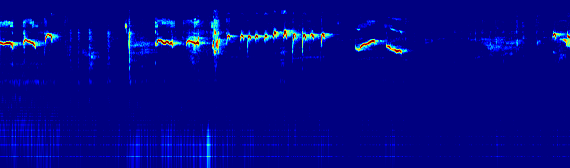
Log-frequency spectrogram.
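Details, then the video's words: A konin (Olive-backed Sunbird) singing for contest training gives piercing, wavering whistles, then a rapid trill of high repeated notes. A looping whistled slur follows before a pause and a final short phrase. "Konin damer gacor ngalas nembak tajam"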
